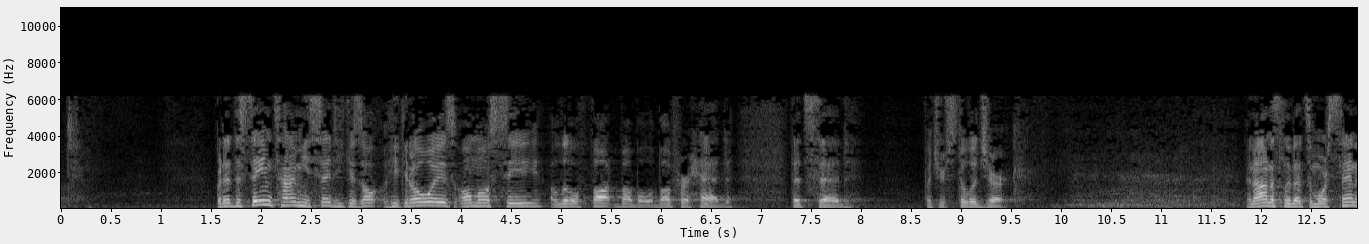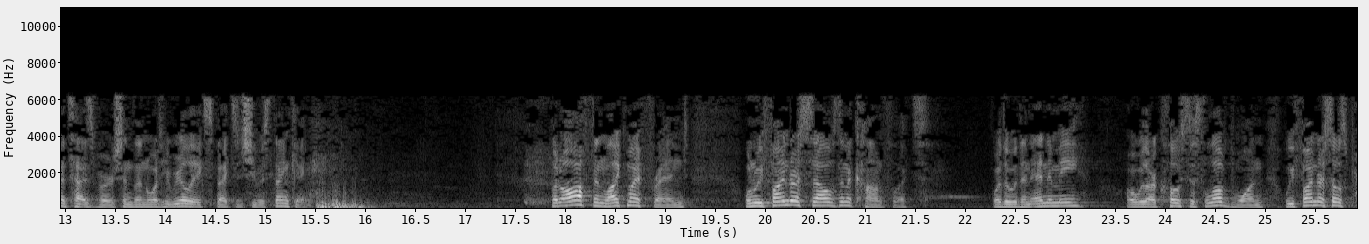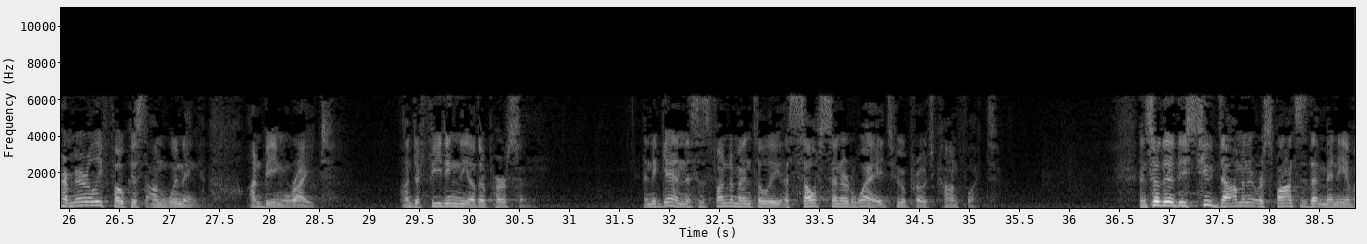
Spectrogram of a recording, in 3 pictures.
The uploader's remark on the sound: Faith Presbyterian Church – Morning Service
